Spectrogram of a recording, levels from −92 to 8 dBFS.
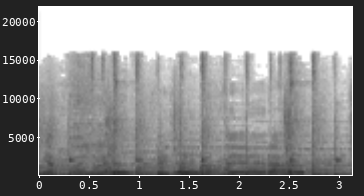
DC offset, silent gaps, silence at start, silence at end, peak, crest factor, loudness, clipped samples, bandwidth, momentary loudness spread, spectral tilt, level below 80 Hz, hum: under 0.1%; none; 0 s; 0 s; -2 dBFS; 16 dB; -18 LUFS; under 0.1%; 16.5 kHz; 3 LU; -5.5 dB/octave; -28 dBFS; none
